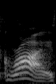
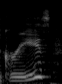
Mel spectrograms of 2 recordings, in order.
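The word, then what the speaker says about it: Gries: It's Grice. Is it? And you know what? I used to think it was Grease, but I had to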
